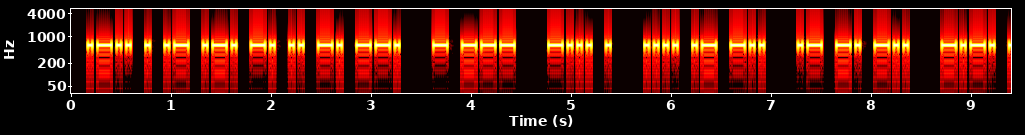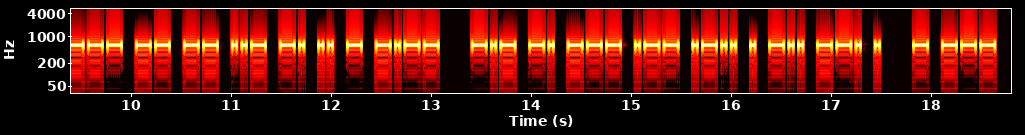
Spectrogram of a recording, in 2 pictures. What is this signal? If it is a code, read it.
Morse code, heard as a keyed tone, about 25 wpm, 600 Hz. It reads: LEARNING TO BE HAD AND COMMUNITY KNOWLEDGE TO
